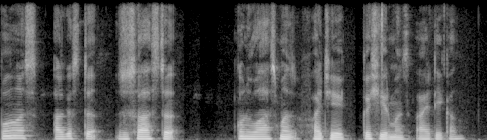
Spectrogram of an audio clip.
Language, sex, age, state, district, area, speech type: Kashmiri, male, 18-30, Jammu and Kashmir, Kupwara, rural, spontaneous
